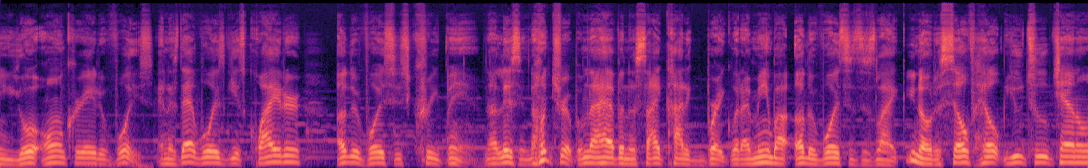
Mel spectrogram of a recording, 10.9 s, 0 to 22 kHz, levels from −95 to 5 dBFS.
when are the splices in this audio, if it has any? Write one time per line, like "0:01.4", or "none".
none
